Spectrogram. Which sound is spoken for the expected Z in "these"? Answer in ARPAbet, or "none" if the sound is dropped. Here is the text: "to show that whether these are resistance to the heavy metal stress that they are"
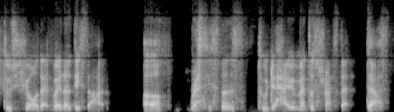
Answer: S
